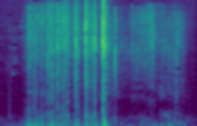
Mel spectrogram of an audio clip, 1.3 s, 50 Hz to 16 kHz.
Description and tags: scissors cut 6
Scissors cutting through several layers of paper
